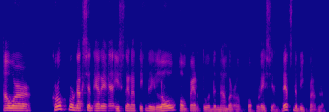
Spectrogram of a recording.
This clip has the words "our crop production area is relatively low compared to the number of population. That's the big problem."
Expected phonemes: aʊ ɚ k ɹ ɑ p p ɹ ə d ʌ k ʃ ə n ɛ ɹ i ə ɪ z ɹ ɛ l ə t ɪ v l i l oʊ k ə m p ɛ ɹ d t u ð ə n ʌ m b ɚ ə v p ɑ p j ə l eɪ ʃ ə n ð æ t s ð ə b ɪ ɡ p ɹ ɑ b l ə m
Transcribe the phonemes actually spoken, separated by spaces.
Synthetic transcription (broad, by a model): aʊ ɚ k ɹ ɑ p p ɹ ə d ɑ k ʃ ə n ɛ ɹ i ə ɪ s ɹ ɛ l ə t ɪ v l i l oʊ k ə m p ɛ ɹ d t u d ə n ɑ m b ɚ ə f p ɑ p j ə l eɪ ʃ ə n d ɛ t s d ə b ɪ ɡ p ɹ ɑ b l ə m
